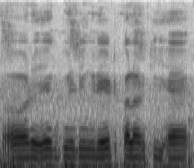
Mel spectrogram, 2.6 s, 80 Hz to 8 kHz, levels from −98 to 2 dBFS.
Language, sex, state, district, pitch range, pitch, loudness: Hindi, male, Bihar, Katihar, 105-110 Hz, 110 Hz, -14 LUFS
